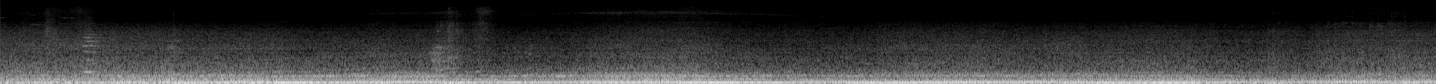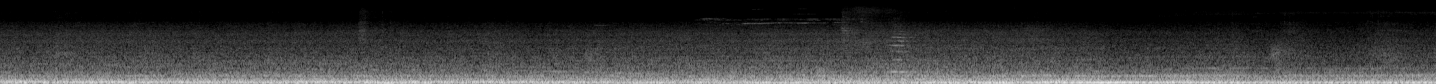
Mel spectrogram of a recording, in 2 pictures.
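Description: Interior of a moving city bus: a steady low rumble of engine and road noise with a constant drone, swelling and easing every few seconds as the bus speeds up and slows.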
